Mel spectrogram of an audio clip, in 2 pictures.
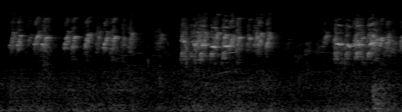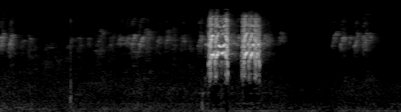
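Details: Pet green-cheeked conure singing in the evening: high, scratchy chattering in quick bursts, with a pair of loud harsh squawks near the end and brief pauses between phrases.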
